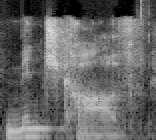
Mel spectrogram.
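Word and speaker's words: Mintyukov: and that's Pavel Minchkov. That's the pronunciation. I watched a Saginaw Spirit broadcast to hear how they say it.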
